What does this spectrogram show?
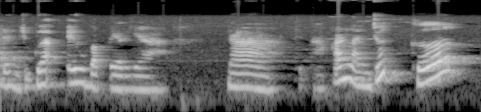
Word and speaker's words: eubacteria: dan juga ilmu bacteria tulisannya archaebacteria tapi dibacanya Arfi bacteria ini tulisannya eubacteria tapi dibacanya adalah you bakteria yo yo ini saya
